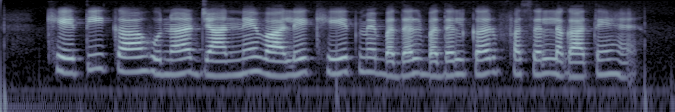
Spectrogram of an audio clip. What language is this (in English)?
Hindi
